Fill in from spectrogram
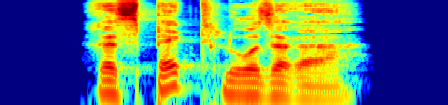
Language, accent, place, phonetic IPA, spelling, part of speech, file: German, Germany, Berlin, [ʁeˈspɛktloːzəʁɐ], respektloserer, adjective, De-respektloserer.ogg
- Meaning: inflection of respektlos: 1. strong/mixed nominative masculine singular comparative degree 2. strong genitive/dative feminine singular comparative degree 3. strong genitive plural comparative degree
